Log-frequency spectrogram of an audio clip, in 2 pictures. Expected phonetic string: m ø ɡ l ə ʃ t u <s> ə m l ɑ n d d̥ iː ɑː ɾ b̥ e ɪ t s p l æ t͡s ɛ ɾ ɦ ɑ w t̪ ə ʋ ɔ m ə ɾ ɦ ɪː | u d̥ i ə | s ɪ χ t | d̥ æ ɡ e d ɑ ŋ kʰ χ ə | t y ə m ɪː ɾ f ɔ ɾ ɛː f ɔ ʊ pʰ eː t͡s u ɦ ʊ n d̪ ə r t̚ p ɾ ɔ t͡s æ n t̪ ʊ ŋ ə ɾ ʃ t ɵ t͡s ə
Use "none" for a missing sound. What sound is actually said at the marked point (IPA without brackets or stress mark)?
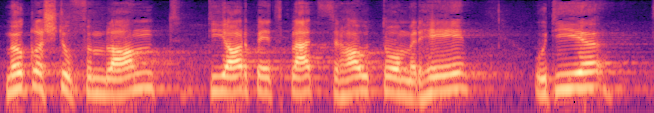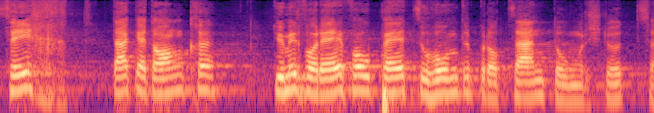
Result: f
